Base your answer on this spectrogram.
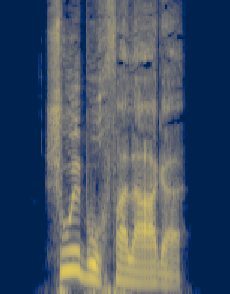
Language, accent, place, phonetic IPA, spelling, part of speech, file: German, Germany, Berlin, [ˈʃuːlbuːxfɛɐ̯ˌlaːɡə], Schulbuchverlage, noun, De-Schulbuchverlage.ogg
- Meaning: nominative/accusative/genitive plural of Schulbuchverlag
